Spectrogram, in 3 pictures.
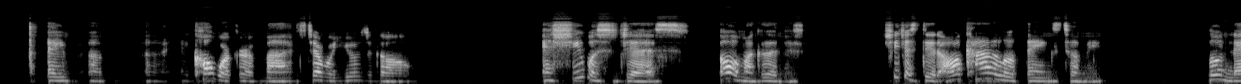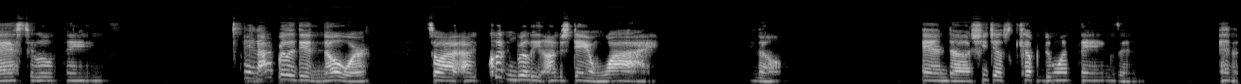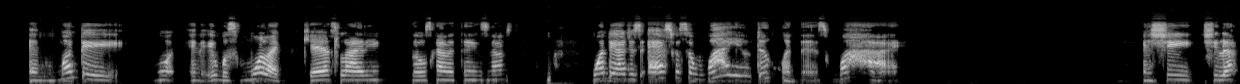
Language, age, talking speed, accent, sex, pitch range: English, 40-59, 145 wpm, American, female, 160-190 Hz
